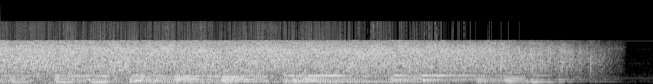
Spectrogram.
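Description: A large audience applauds Francisco loudly and steadily for about six seconds, with a low droning hum of voices or music underneath, before the clapping fades out quickly.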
